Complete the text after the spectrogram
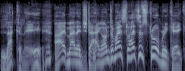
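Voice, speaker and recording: In a cartoonish character voice of medium pitch, a man talks at a fairly quick pace on a very clean recording with a silent background. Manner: jovial, chuckling.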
